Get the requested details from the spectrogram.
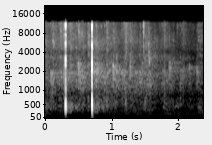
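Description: Two sharp, isolated hand claps about half a second apart, followed by a faint low hiss and scattered soft rustles. The clapping is sparse rather than full applause, and no one speaks.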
